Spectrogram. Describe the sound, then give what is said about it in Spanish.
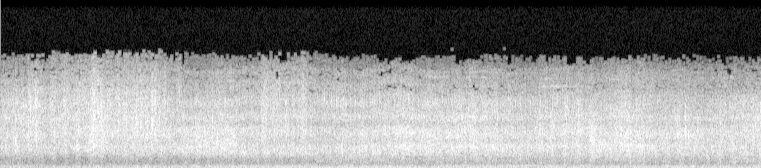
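A helicopter slowly descends to land on a school's open grounds to pick up an injured person, producing a loud, steady, droning engine and rotor roar with a low hum that stays even throughout. “Un helicóptero baja lentamente sobre la explanada de la escuela a recoger al herido.”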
